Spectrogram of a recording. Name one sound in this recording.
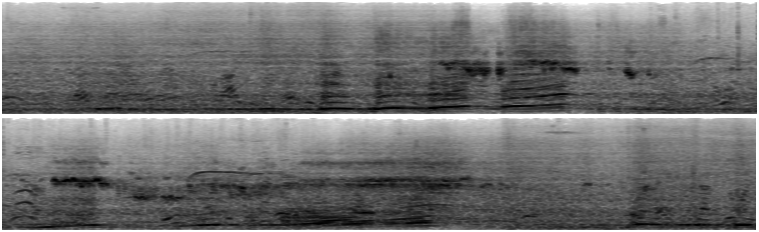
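A sports car engine revs hard, rising and falling in pitch as it accelerates through turns.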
